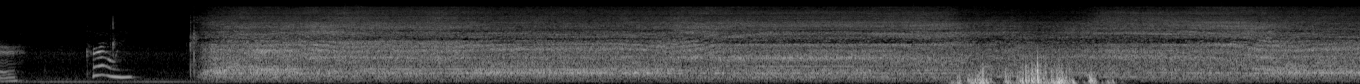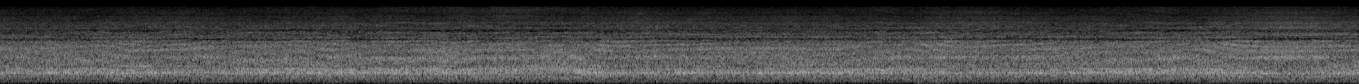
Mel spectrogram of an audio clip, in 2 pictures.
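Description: Hair dryer blowing steadily on hair, a loud continuous whoosh running almost the whole time, with a brief burst of talk near the start and a short louder rumble partway through.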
